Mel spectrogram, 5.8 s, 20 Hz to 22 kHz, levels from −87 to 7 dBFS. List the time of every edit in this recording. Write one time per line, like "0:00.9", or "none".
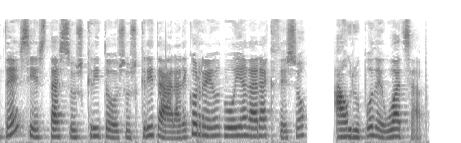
0:02.3
0:02.8
0:04.3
